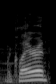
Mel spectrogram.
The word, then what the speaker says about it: McLaren: McLaren, is that how you say it? – Yes. – McLaren.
